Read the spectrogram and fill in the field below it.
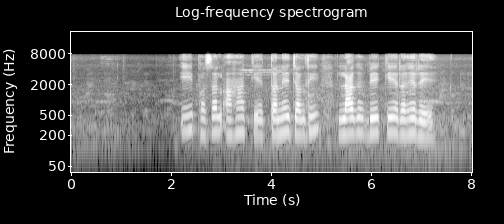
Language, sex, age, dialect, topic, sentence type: Magahi, female, 25-30, Northeastern/Surjapuri, agriculture, question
